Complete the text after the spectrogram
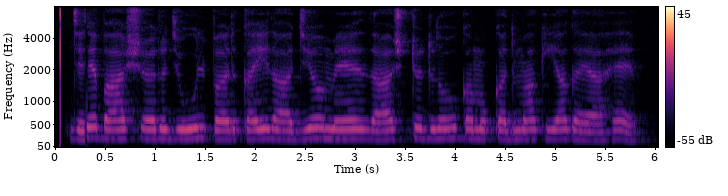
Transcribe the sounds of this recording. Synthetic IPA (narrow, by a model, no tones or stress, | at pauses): d͡ʒɪebaːʃəɾd͡ʒuːlpɐɾkɐiɾaːd͡ʒjõmẽɾaːʃʈɾəd̪ɾoːɦkamʊkəd̪makijaɡɐjaɦɛː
